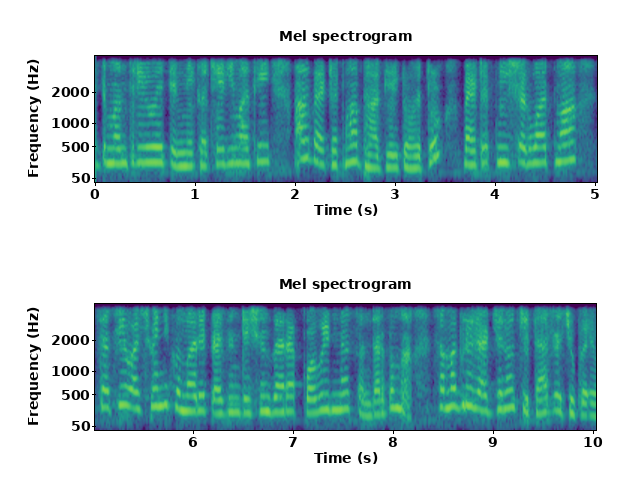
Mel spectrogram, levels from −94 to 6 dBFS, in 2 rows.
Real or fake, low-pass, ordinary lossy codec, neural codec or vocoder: fake; 3.6 kHz; none; codec, 44.1 kHz, 2.6 kbps, DAC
